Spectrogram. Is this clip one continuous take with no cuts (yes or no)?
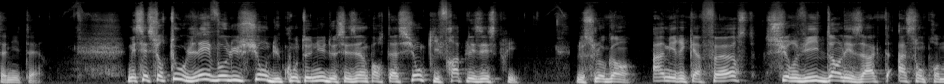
no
